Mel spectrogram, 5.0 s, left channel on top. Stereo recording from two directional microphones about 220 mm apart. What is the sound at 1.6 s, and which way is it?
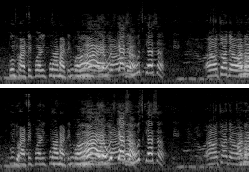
A woman's voice, 25° right (ahead or behind).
